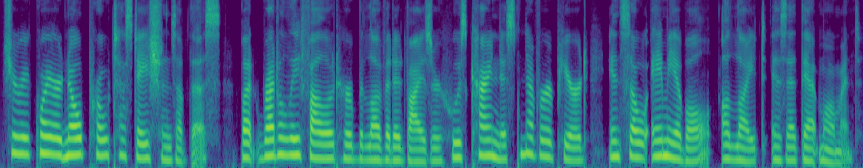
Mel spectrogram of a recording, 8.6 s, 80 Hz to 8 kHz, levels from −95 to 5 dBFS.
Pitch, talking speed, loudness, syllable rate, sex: 205 Hz, 175 wpm, -18 LUFS, 5.8 syllables/s, female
